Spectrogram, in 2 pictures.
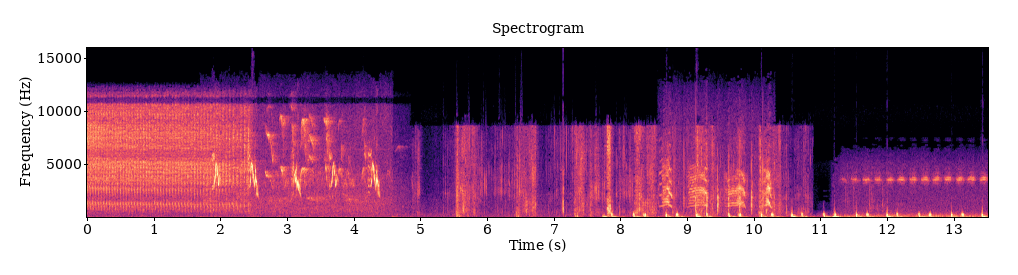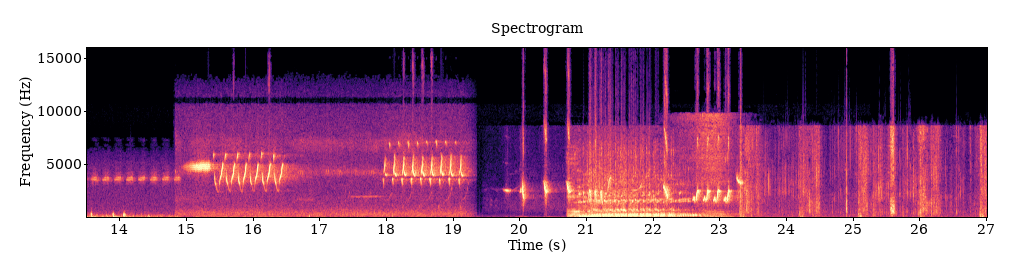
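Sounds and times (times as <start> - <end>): high bird trill: 11.3 - 23.4
high whistled bird notes: 22.2 - 23.4
short bird chirps: 22.3 - 23.4.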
